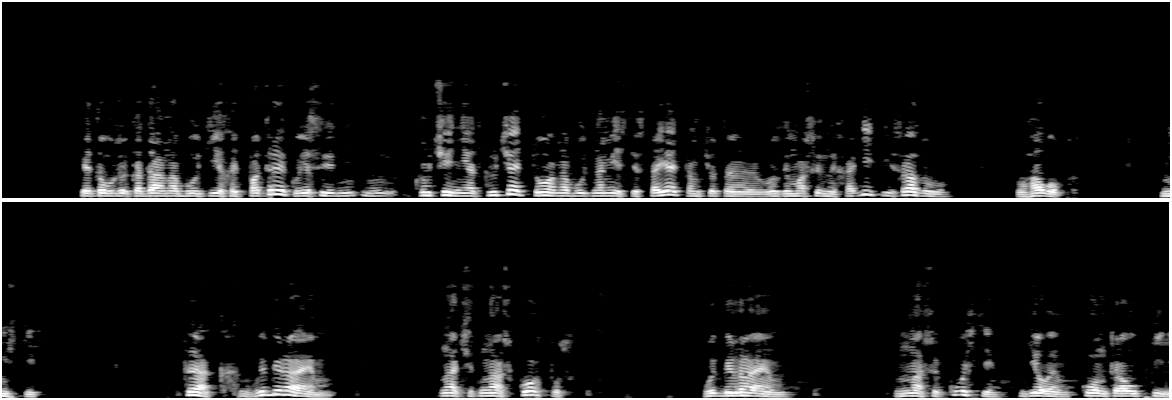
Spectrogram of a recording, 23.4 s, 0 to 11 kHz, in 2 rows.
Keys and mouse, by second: 13.7 middle click, 14.3-15.4 shift+middle drag, 17.3 shift+middle click, 21.3 shift+click.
